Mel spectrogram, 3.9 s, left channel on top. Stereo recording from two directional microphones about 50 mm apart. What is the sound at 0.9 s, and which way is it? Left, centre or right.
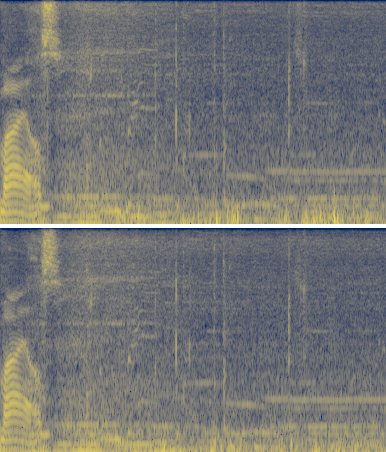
Vehicle, centre.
